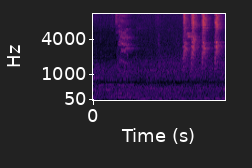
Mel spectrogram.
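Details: Female White-bellied Seedeater (chorão), calling a great deal, gives a buzzy downslurred note, then after a pause four quick harsh, scratchy chirps in even succession over low background hiss.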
